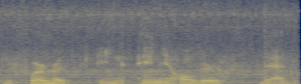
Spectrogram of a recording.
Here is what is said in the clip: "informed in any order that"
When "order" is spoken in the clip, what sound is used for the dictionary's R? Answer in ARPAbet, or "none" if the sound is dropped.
L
